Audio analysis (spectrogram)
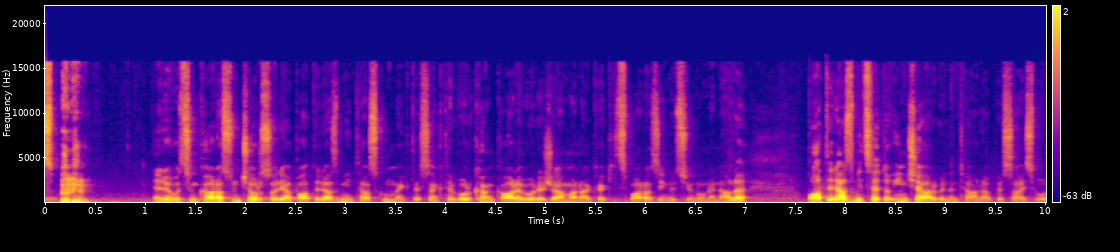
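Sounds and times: man talking: 0:01.1 - 0:10.0.

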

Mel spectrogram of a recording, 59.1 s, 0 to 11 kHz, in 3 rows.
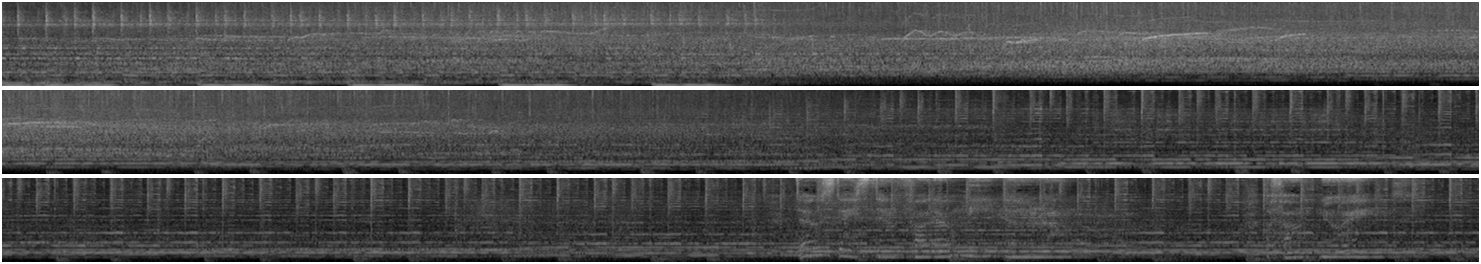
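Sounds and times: crowd cheering and whistling: 0:00.0 - 0:59.0.

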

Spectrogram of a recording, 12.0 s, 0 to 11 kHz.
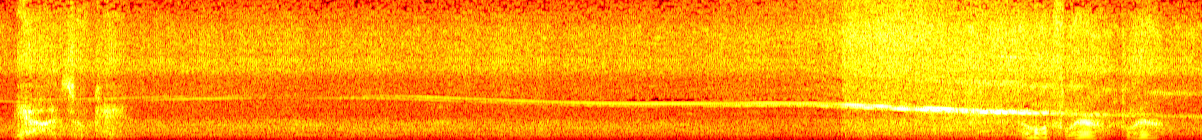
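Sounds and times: model plane motors whining: 0:01.0 - 0:12.0.

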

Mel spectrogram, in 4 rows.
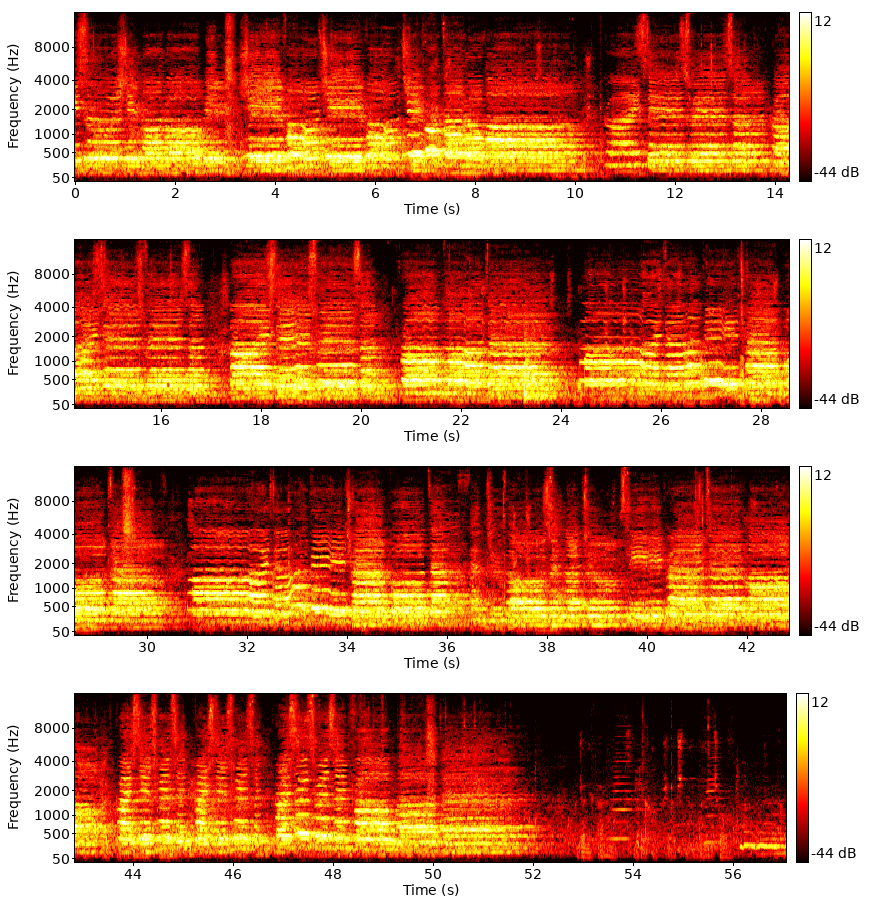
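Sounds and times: group singing unaccompanied chant: 0:00.0 - 0:52.6.

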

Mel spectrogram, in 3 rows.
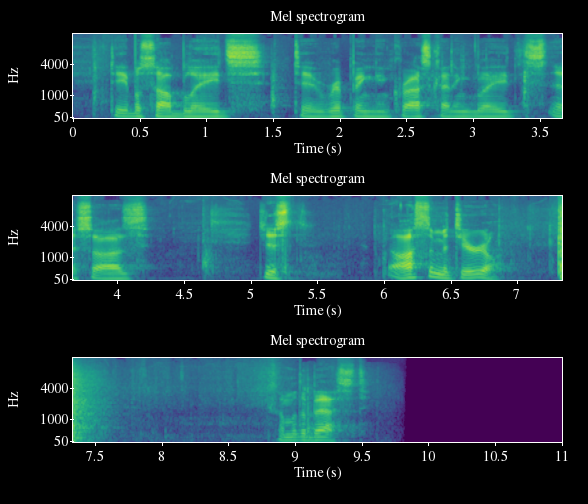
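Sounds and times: book knocking on wooden bench: 0:07.3 - 0:07.7.

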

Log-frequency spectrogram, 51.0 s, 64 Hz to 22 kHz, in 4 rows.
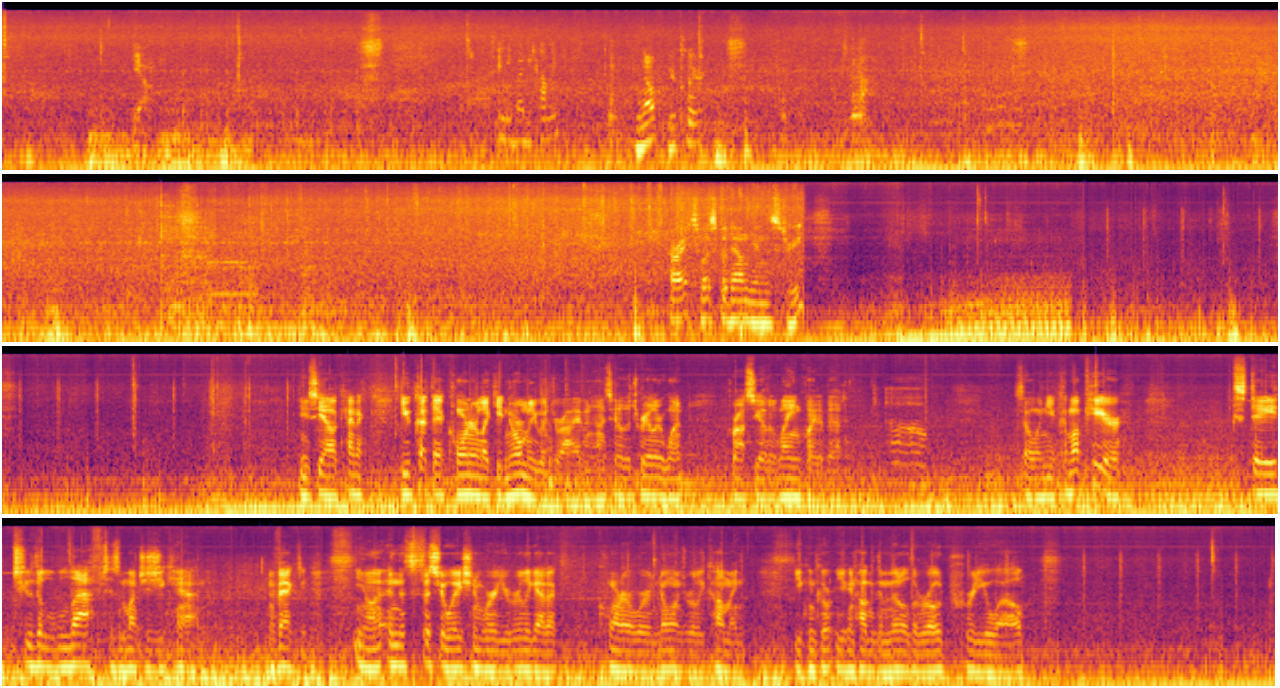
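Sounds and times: wind on microphone: 0:00.0 - 0:19.4
pickup truck engine rumble: 0:00.0 - 0:51.0
wind noise: 0:00.0 - 0:51.0.

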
